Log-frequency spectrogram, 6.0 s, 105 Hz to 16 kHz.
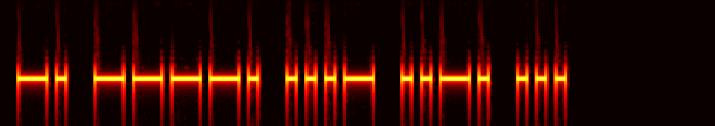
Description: Morse code, heard as a keyed tone, about 15 wpm, 700 Hz. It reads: N9VFS
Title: USA Call Signs - 5 Characters - Repeated 2x - 15wpm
